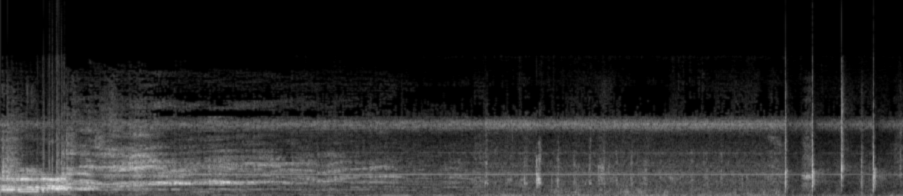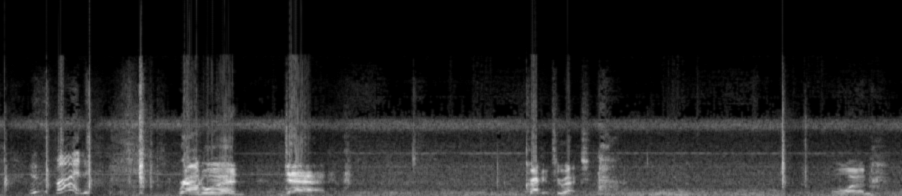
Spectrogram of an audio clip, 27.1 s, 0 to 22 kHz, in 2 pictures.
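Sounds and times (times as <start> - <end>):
laughter: 7.1 - 11.8.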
